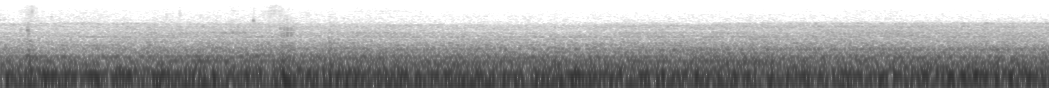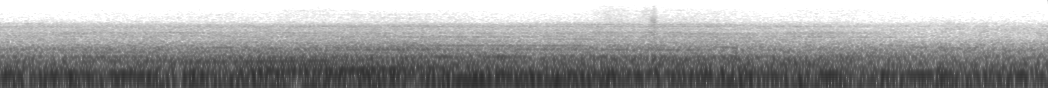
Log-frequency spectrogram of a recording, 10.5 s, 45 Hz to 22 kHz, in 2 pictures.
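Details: 2011 Skoda Superb: deep steady droning rumble with a rough grinding hum from the clutch area, like a concrete cutter's rotating disc; cause unclear.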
